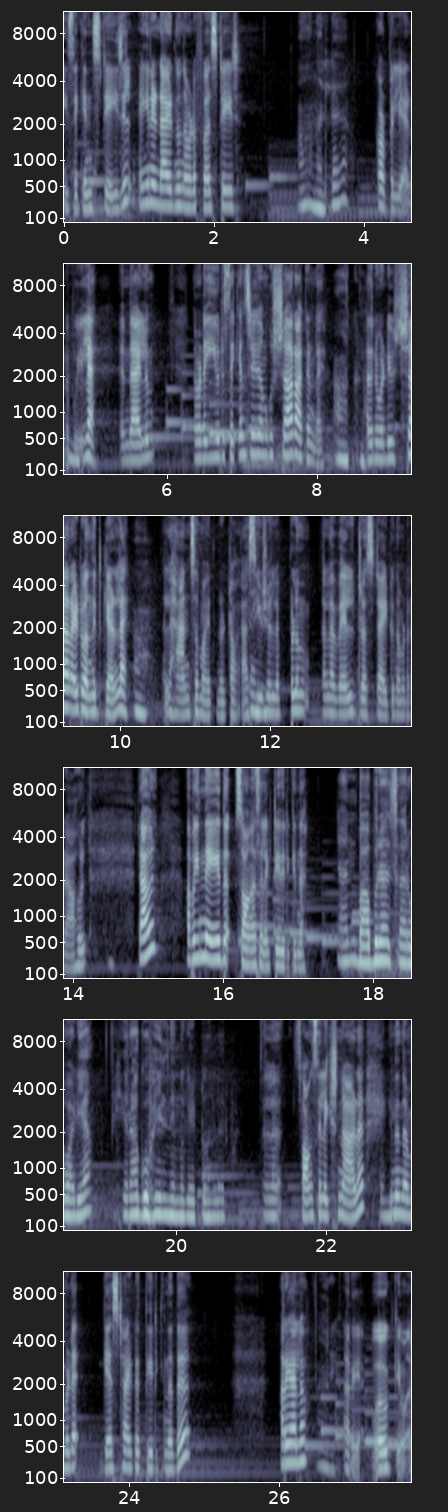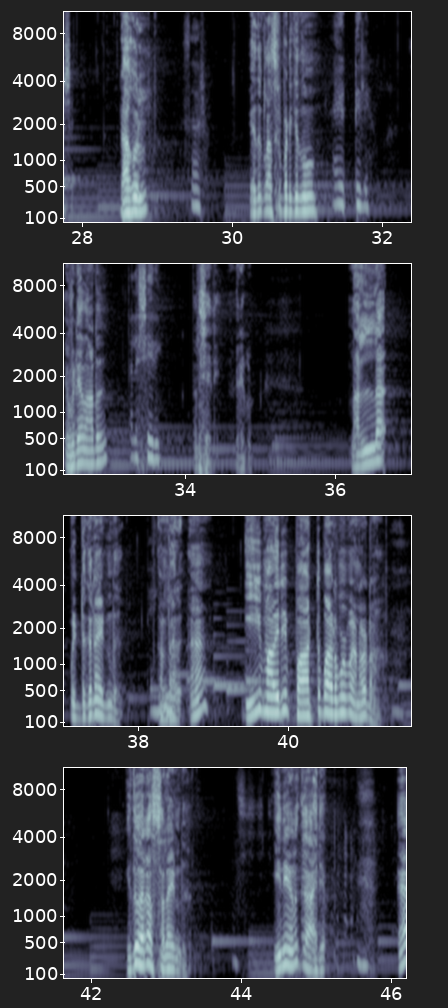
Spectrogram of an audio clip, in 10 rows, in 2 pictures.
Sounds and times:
Music: 0:00.0 - 0:46.2.

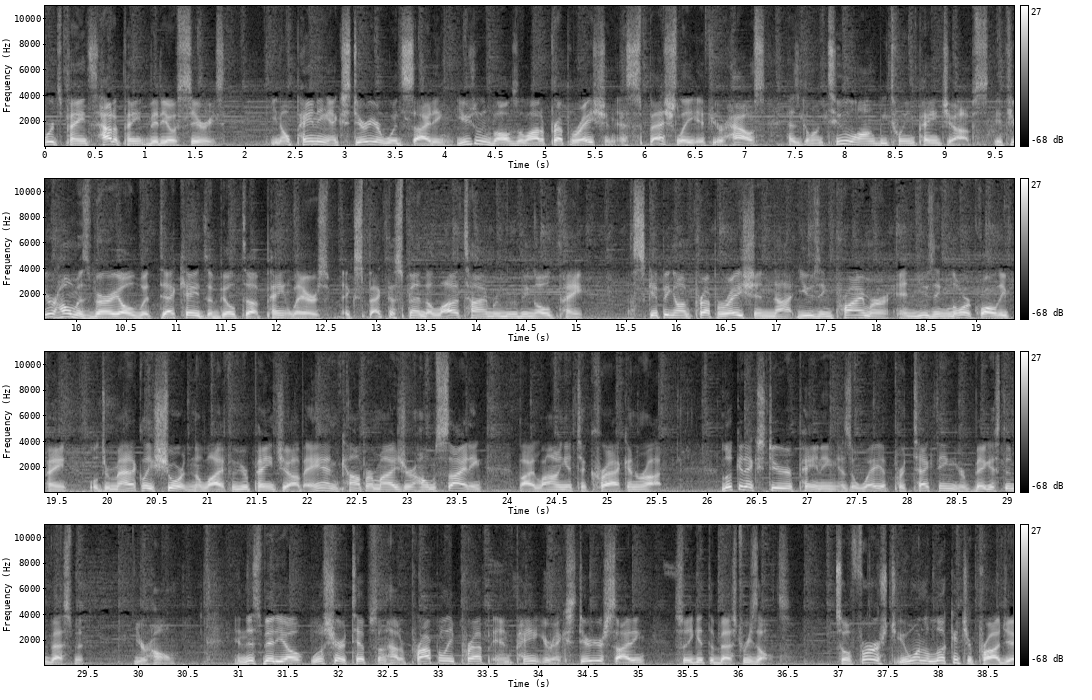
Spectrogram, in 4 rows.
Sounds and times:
Speech: 0:00.0 - 0:30.4, 0:31.0 - 0:38.7
Music: 0:00.0 - 0:38.7.

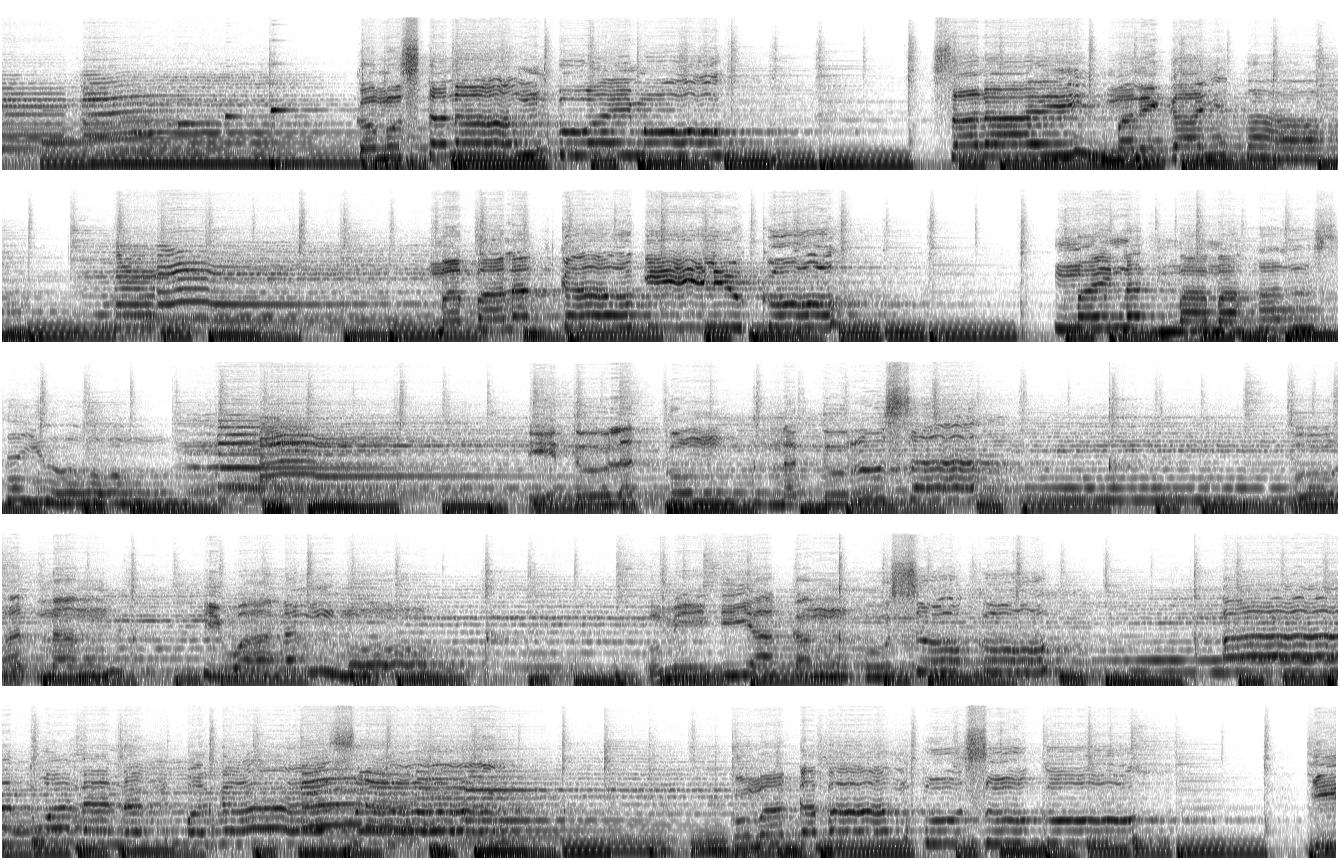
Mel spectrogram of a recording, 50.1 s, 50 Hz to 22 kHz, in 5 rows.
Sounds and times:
Music: 0:00.0 - 0:50.0.

